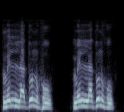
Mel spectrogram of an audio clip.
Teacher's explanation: نون ساکن کے بعد میں لام آیا حروف یرملون میں سے، تو یہاں پر بھی ادغام تو ہوگا، میم کو ڈائریکٹ لام میں ملائیں گے، نون کو سائلنٹ کر دیں گے، اس کی آواز ساؤنڈ بالکل بھی نہیں آئے گی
